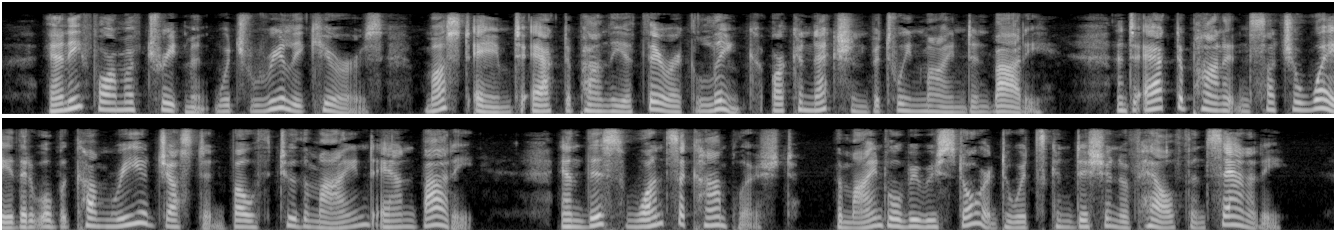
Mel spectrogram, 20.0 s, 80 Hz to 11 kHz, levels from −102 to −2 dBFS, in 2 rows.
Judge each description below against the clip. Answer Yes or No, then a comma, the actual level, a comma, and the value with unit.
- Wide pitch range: No, average, 4.3 semitones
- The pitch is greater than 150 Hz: Yes, high, 190 Hz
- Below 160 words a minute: No, average, 175 wpm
